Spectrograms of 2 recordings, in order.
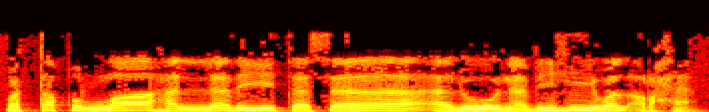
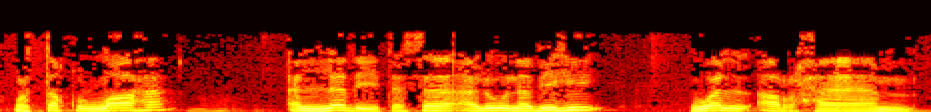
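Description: First: Sung, Quran recitation. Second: Said in the usual way. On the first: Shown as a demonstration. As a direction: chant the verse in tajweed.

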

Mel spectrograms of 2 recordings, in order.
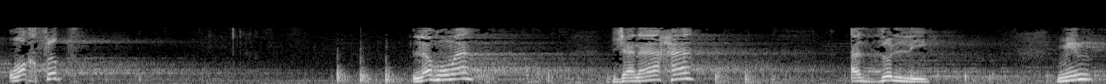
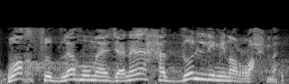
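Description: First: "واخفض" "لهما" "جناح" "الذل" "من" each said alone with long pauses; word by word. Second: Slow reverent verse reading; quoted verse. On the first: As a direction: split the verse into single words for parsing. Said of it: "اما نقول". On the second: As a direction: recite the verse "واخفض لهما جناح الذل من الرحمة" slowly and evenly. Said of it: "ربنا سبحانه وتعالى يقول ايه". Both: Shown as a demonstration.

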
